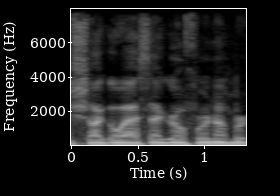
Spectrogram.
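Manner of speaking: ordinary talk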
